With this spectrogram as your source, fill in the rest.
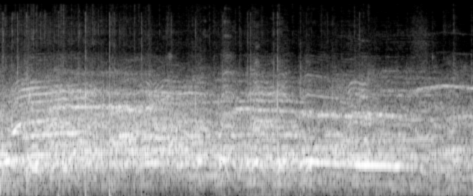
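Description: Loud crowd at a school science quiz applauding and cheering, dense clapping mixed with children's shouts and whoops filling the whole stretch at steady volume, with a voice talking over it.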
